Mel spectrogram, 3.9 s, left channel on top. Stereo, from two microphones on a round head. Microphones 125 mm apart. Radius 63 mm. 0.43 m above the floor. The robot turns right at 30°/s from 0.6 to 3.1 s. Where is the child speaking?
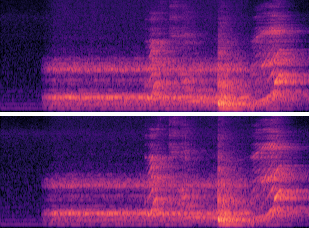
55° right (ahead or behind), 2.5 m; by 3.6 s 70° right (ahead or behind), 2.5 m.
